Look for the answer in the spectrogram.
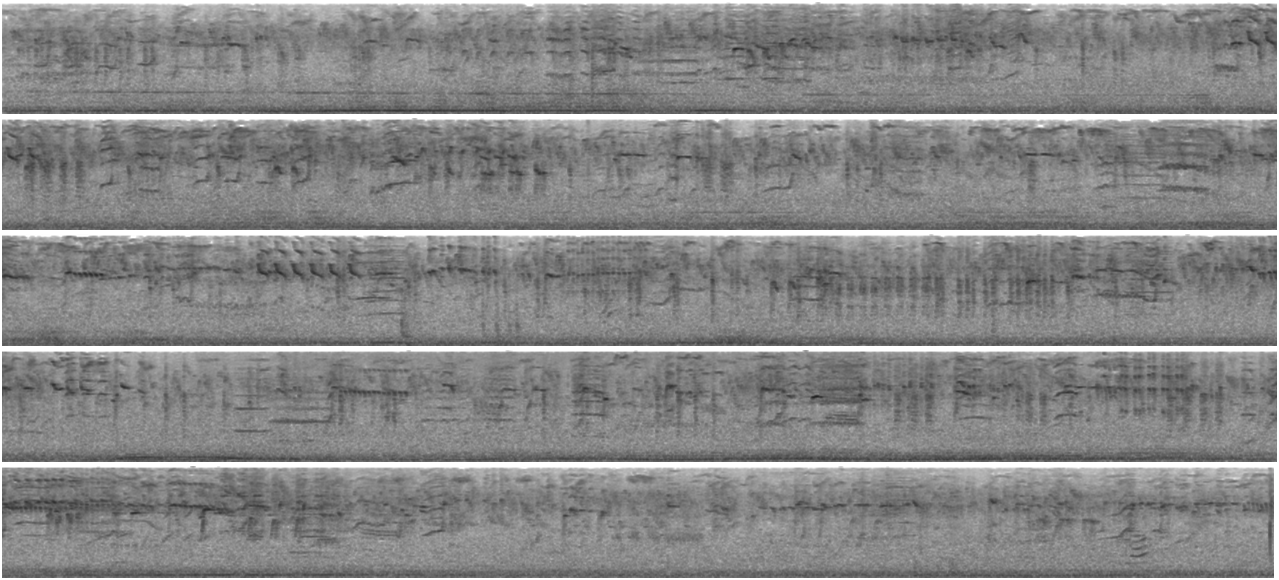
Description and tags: Background/distant sound of airplane flying overhead, car engines, woman answering her cell phone "hello" toward the end of the file, thud of door closing midway through file. (Some of the birds may be European Starlings plus others, but I am not sure.)
airplane, bird, field-recording, nature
